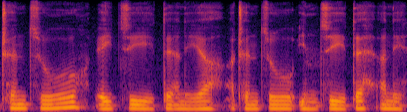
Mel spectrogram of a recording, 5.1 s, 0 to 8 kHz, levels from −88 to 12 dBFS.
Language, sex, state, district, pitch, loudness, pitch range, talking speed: Mizo, male, Mizoram, Aizawl, 100 Hz, -17 LUFS, 95-105 Hz, 190 wpm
